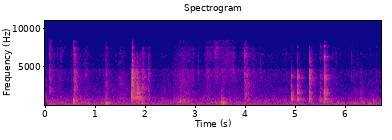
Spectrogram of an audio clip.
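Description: A metal tool clinks and clanks against an engine block.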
